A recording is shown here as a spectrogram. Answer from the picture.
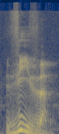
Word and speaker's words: vivent: la troisième personne du pluriel ils ou elles vivent nous remarquons ici que la terminaison 1 mt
